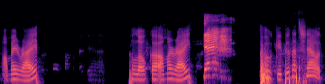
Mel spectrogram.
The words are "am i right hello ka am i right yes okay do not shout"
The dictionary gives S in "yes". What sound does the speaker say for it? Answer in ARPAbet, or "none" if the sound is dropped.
none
